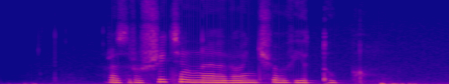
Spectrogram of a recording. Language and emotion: Russian, neutral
